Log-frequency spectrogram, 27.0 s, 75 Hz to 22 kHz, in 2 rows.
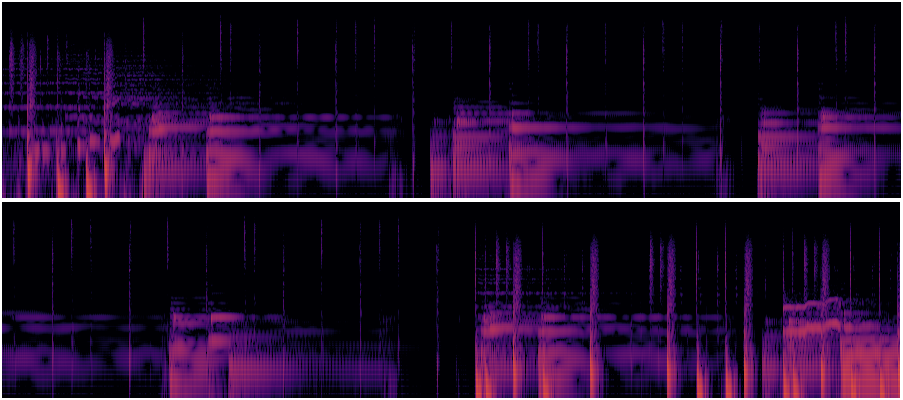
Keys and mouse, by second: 2.1 s, 4.0 click, 4.6 s, 5.8-6.8 right drag, 7.3 s, 9.3 g, 10.5 s, 11.8 s, 13.2 g, 15.2 click, 15.8 middle click, 16.6-16.9 shift+middle drag, 18.1-18.5 shift+middle drag, 19.9 shift+a, 21.7 g, 23.1 Tab, 24.0 click, 24.3 middle click, 25.6 KP_7, 26.3-26.9 drag.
